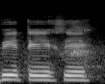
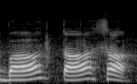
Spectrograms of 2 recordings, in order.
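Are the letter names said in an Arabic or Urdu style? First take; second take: Urdu; Arabic. First: The letter names end in an 'e' vowel. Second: The letter names end in an 'a' vowel. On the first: The speaker calls it wrong. "ये उर्दू लहजा है" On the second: The speaker calls it right. "अरबी लहजा होता है"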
